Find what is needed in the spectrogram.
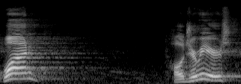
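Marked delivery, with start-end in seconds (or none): none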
